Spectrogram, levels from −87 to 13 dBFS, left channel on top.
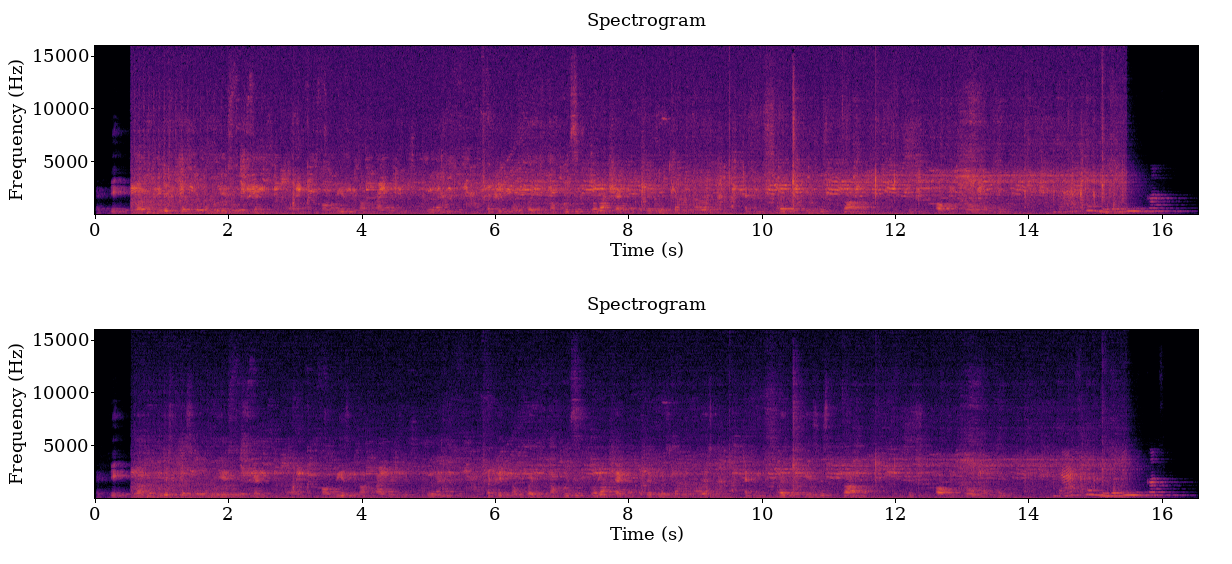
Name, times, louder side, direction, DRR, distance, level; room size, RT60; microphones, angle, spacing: voice 1, 0.2-2.5 2.8-3.1 3.4-5.4 5.9-9.3 9.7-11.5 11.9-13.7, equal, 5° right, 1.1 m, -37 dB
Bus, 0.5-15.5, left 7 dB, 45° left, 0.6 m, -32 dB
voice 2, 14.4-16.0, right 3 dB, 60° right, 0.8 m, -35 dB
12.0 x 9.3 x 3.9 m
head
